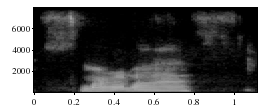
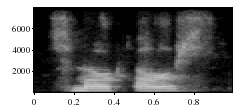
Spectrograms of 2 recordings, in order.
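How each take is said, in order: First: Said in the usual way. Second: "arse" with a long open vowel, British-style; "arse" for "ass". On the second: Real, not acted. Streamer correcting "ass" to "arse", said with a long "ah". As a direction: say "arse" with a broad long "ah" instead of the short "a" of "ass". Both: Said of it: "actually, not us".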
